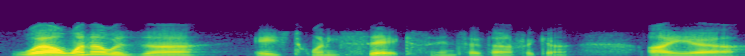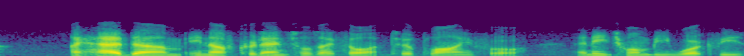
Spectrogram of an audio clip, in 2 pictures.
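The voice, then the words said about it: Slight Scottish accent. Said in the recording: “I hear the accent, a little Scottish accent”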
